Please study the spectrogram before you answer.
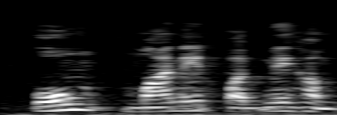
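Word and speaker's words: Om Mani Padme Hum: Om Mane Padme Hum. That is the pronunciation.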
